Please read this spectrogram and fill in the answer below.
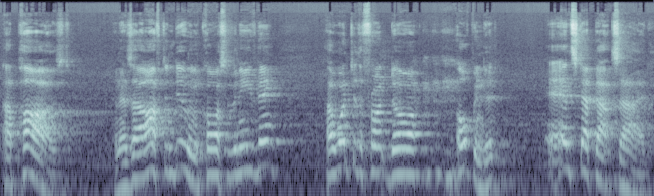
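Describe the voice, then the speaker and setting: A man on a theater stage acting a nervous, earnest gentleman who recites awkwardly, with a hesitant, apologetic and formal manner. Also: sits high, sing-song, normal speed. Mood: stiff reciting. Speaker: stage actor in an amateur two-man play. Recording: roomy theater stage recording, background noise.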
